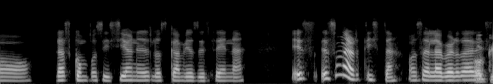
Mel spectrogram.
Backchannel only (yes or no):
no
